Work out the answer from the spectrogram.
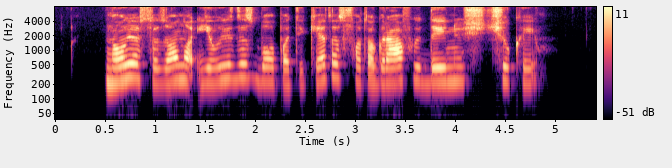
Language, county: Lithuanian, Telšiai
